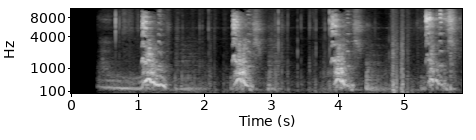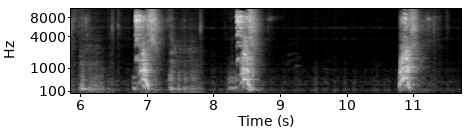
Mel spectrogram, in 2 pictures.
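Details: Pet dog holding a new toy in its mouth while trying to bark at another dog outside, indoors; muffled, growly barks in six bursts about every one and a half seconds, each with a broad noisy burst, then a pause before a final bark.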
